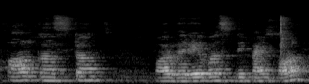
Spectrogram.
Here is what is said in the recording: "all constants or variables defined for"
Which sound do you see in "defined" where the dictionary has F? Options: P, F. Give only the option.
P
